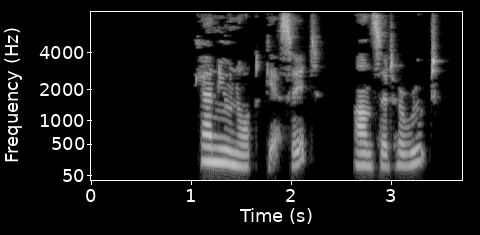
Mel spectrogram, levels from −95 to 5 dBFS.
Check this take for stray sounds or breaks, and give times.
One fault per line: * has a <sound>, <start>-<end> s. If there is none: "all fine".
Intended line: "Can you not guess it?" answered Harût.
all fine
